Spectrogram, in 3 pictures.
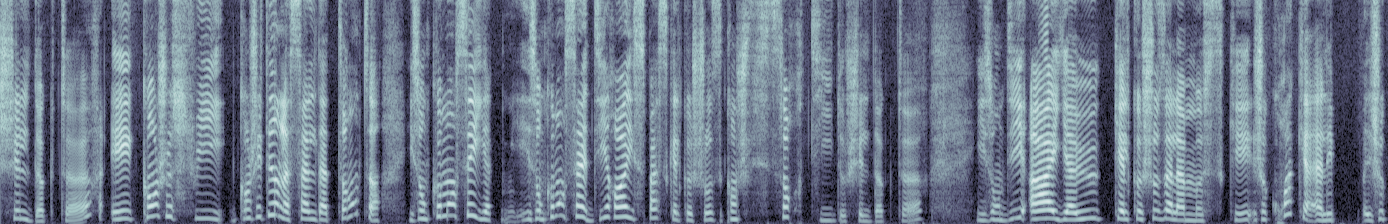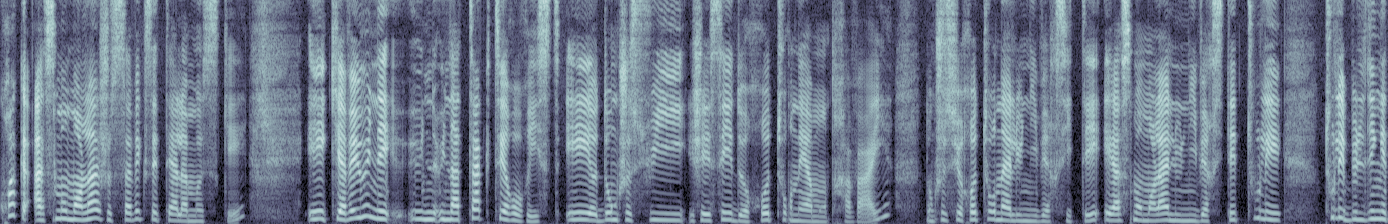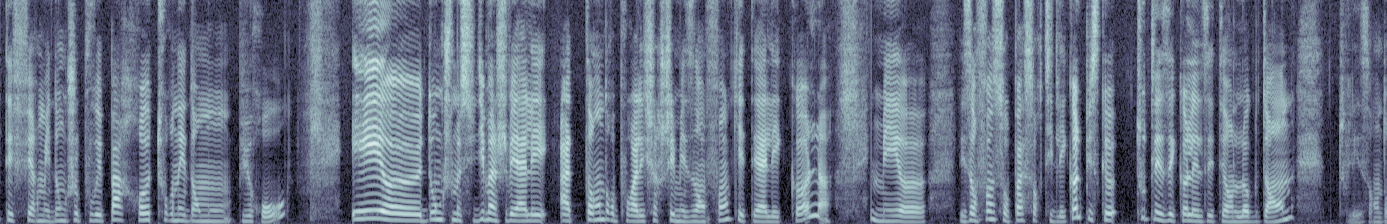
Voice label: french vox pop christchurch; sbs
